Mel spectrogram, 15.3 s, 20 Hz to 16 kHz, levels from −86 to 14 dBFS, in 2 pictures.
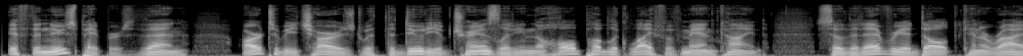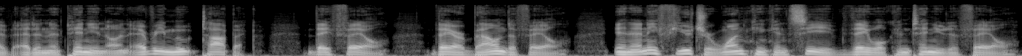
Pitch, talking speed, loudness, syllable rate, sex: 105 Hz, 195 wpm, -17 LUFS, 5.8 syllables/s, male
